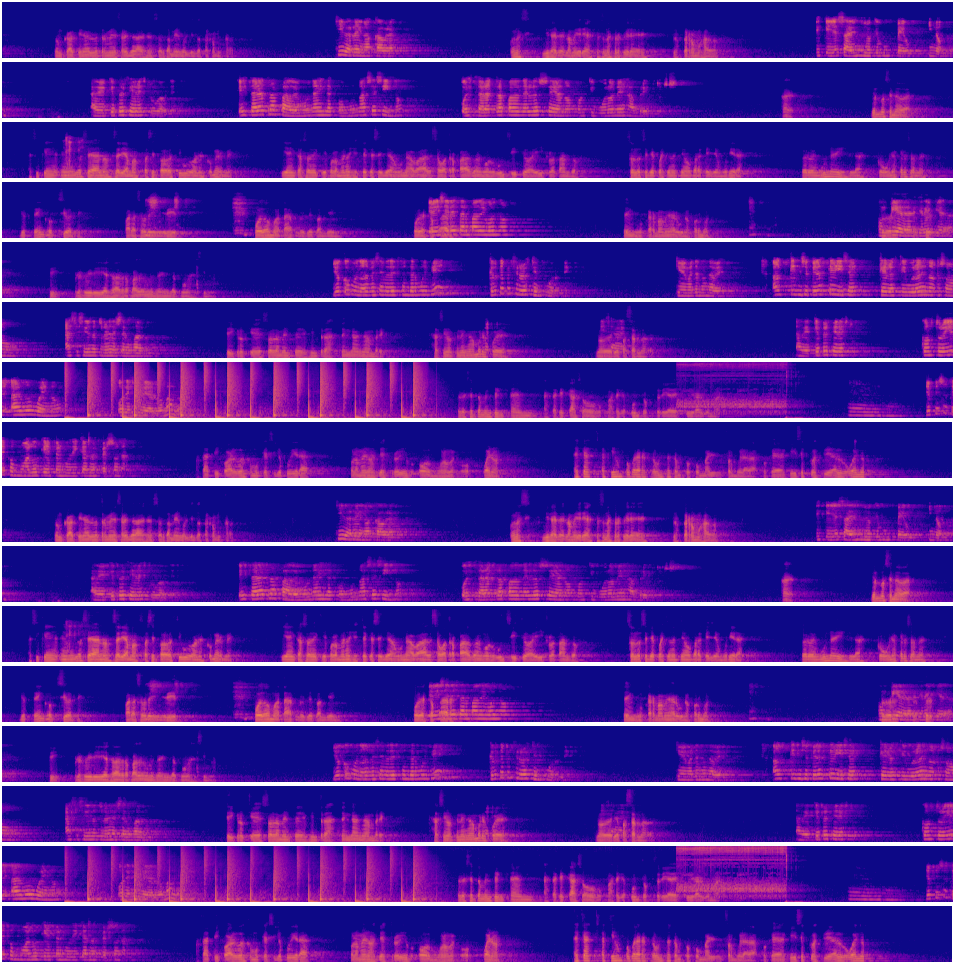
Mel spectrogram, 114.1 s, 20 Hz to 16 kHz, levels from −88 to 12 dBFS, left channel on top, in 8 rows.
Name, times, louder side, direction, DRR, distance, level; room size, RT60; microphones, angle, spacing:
voice 1, 0.8-3.5 7.6-9.7 10.1-10.8 26.0-26.1 27.3-27.9 29.0-32.0 32.7-37.2 37.9-39.7 40.5-42.4 43.1-44.0 44.6-45.4 46.6-47.9 49.0-49.6 52.1-53.4 56.0-56.2 56.6-56.8 57.8-60.3 74.7-77.1 77.8-78.9 80.2-81.1 92.4-96.4 102.9-104.5 105.1-107.3 108.4-112.8, right 2 dB, 35° right, 14 dB, 0.9 m, -32 dB
voice 2, 5.0-5.9 12.2-13.6 13.9-14.1 15.6-16.9 17.8-20.3 21.2-24.0 24.3-24.4 29.4-29.7 44.9-45.2 46.3-46.5 49.2-50.4 54.0-54.1 55.9-57.0 62.0-63.8 64.4-65.4 67.2-67.9 68.5-69.9 70.2-71.6 72.3-73.5 80.3-80.7 83.2-84.0 85.1-86.5 87.3-88.3 98.3-99.1 99.4-101.7, left 3 dB, 85° left, 5 dB, 2.5 m, -34 dB
sound 1, 86.5-92.1, left 4 dB, 30° left, 1.0 m, -27 dB
Hiss, 95.6-97.4, right 11 dB, 70° right, 1.1 m, -32 dB
25.5 x 24.0 x 8.9 m, 1.2 s
head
